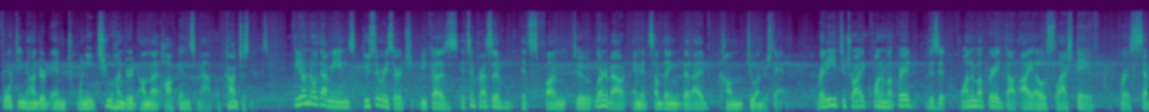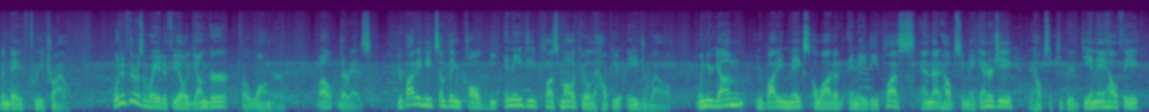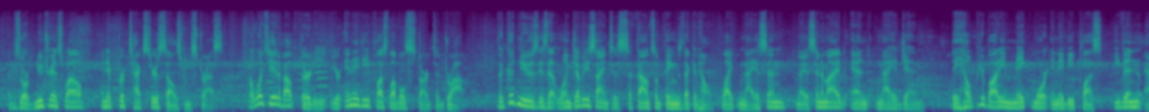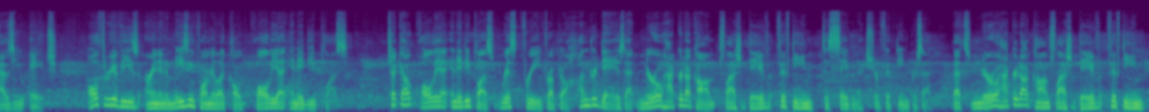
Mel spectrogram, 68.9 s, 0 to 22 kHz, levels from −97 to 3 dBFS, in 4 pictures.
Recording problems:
murmuring crowd; noticeable; throughout; 15 dB below the speech

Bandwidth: 15 kHz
